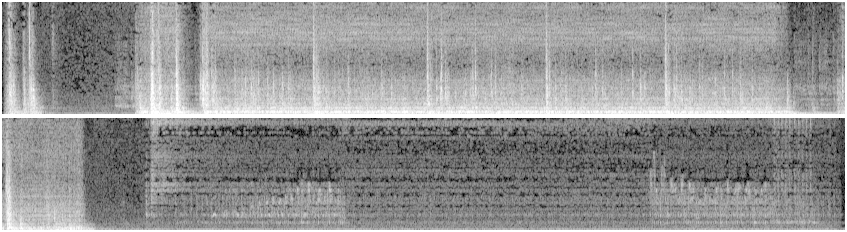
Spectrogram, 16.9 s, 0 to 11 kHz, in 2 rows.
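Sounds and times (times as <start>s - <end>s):
CD player sounds: 1.4s - 9.4s.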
